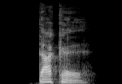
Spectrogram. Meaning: 1. dachshund (sausage dog, wiener dog) 2. a similar-looking dog, e.g. a basset hound
- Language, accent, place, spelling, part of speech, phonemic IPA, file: German, Germany, Berlin, Dackel, noun, /ˈdakəl/, De-Dackel.ogg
